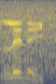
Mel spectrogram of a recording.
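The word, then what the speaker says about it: Llanidloes: in the town of lanidor that's very badly pronounced the locals call it Linny uh as you can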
